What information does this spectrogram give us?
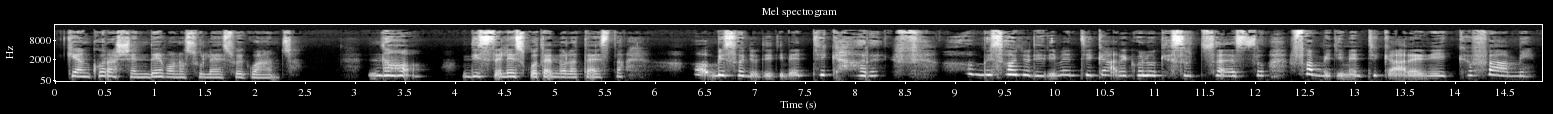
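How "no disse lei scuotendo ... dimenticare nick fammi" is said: high, desperate, tear-soaked voice; tearful pleading. A narrator's reading. Noah begging Nick to make her forget, tearful. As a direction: beg him through tears.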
